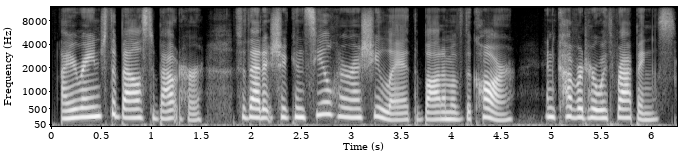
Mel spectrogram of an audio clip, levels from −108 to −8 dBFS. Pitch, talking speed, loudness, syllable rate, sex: 235 Hz, 250 wpm, -18 LUFS, 6.4 syllables/s, female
